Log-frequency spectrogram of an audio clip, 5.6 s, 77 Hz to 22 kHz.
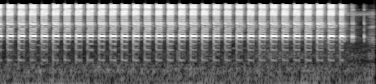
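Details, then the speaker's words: Repaired PDC 4-FET mini stun inverter, under load on two small doubled batteries (10 Ah and 7 Ah), MOSFETs cool, economical draw: sharp even buzzing pulses about three a second, then cut off; normal running under load. "ini masih tergolong irit ini Padahal saya pakai aki kecil ya guys yang 10 AMP sama yang 7 ampere"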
